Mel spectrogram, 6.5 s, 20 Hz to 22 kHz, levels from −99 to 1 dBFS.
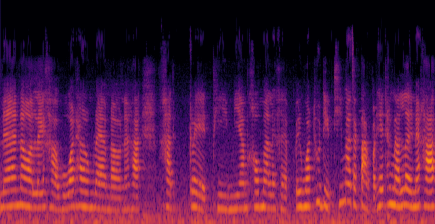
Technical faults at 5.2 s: Bluetooth SBC compression

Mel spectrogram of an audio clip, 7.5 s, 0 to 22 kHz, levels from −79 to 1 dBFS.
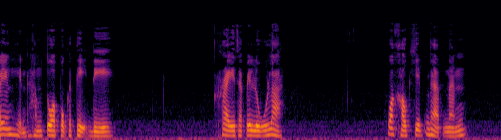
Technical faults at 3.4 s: MP3 compression

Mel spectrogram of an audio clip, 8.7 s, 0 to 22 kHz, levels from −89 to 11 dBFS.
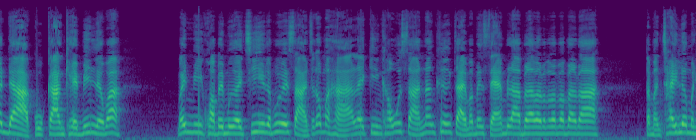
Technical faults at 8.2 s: none

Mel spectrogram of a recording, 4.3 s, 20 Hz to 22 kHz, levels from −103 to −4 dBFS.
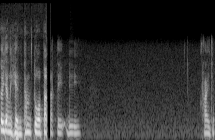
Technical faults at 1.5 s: input switched to a poorer device; burst of packet loss

